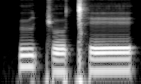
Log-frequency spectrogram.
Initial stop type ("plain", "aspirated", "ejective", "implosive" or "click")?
plain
